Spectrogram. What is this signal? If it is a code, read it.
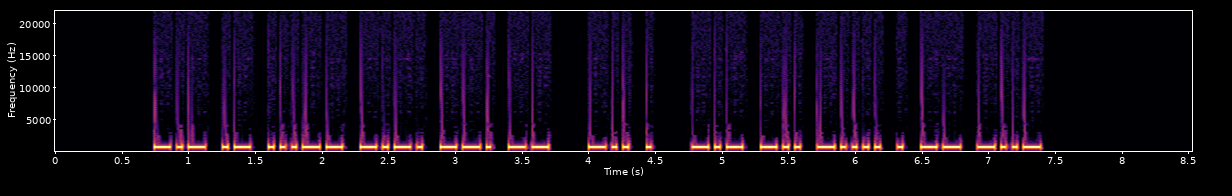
Morse code, heard as a keyed tone, about 28 wpm, 700 Hz. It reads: KA3CGM DE KD6EMX
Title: USA Callsign DE Callsign 28wpm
